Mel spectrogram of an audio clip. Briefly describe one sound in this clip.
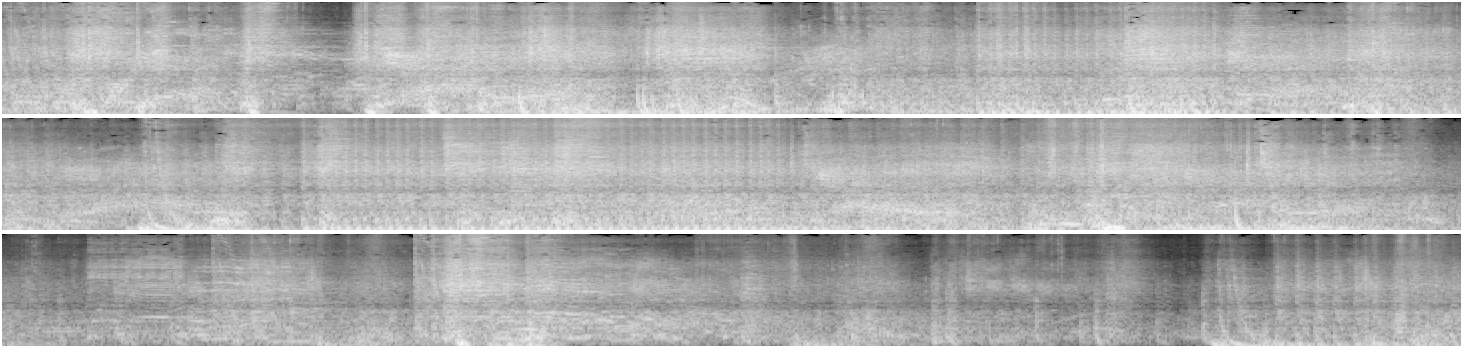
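Blades slash and clang in a fast fight.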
